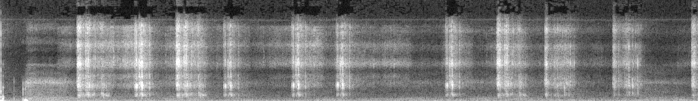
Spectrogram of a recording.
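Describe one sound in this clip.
Leaves crunch in short, repeated bursts as they are broken.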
